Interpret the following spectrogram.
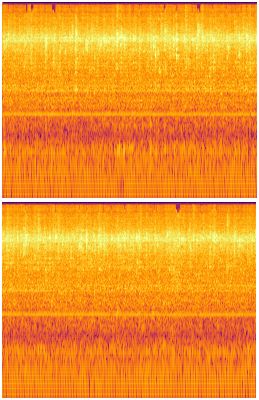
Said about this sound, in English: I have a live feed of water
